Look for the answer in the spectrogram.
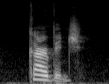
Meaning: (noun) 1. Food waste material of any kind 2. Foul, rotten or unripe vegetable matter 3. Useless or disposable material; waste material of any kind
- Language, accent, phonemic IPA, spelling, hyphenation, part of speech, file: English, US, /ˈɡɑɹ.bɪd͡ʒ/, garbage, gar‧bage, noun / verb / adjective, En-us-garbage.ogg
